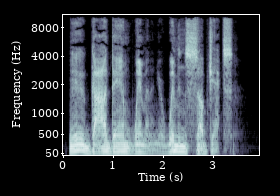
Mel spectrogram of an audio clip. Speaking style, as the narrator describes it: Sullenly, he said

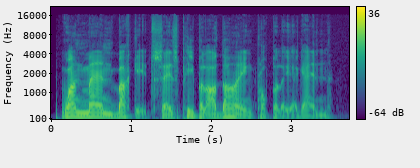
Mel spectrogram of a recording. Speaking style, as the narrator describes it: said Mrs

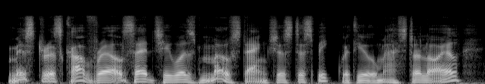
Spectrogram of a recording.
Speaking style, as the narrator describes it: Ethan said in that creaky voice

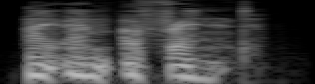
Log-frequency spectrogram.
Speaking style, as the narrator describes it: he said quietly

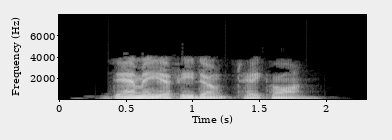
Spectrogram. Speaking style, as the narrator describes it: Fraser said coldly

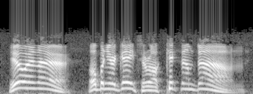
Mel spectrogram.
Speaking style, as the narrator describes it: Jamie cupped his hands to shout

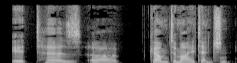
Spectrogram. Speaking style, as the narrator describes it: he said hesitantly

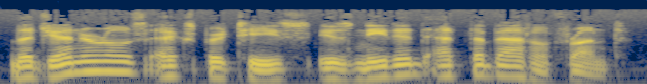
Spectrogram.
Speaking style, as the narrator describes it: Mon Mothma said evenly

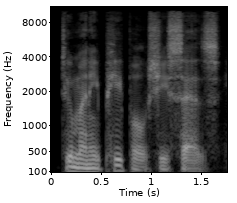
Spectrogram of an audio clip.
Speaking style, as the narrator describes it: he muttered

